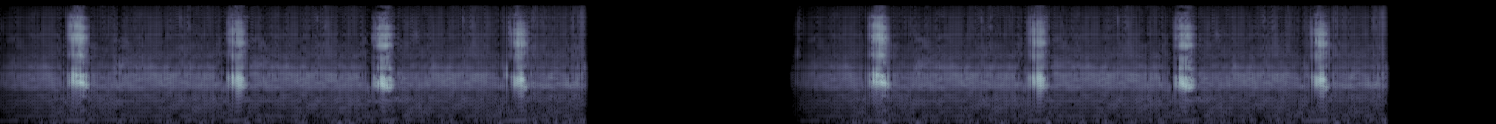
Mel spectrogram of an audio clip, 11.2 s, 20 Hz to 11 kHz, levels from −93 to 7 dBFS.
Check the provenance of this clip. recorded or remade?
remade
